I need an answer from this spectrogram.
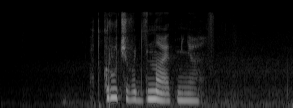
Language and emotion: Russian, angry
